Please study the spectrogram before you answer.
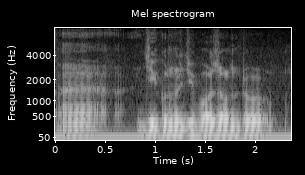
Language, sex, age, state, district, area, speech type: Assamese, male, 60+, Assam, Dibrugarh, urban, spontaneous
